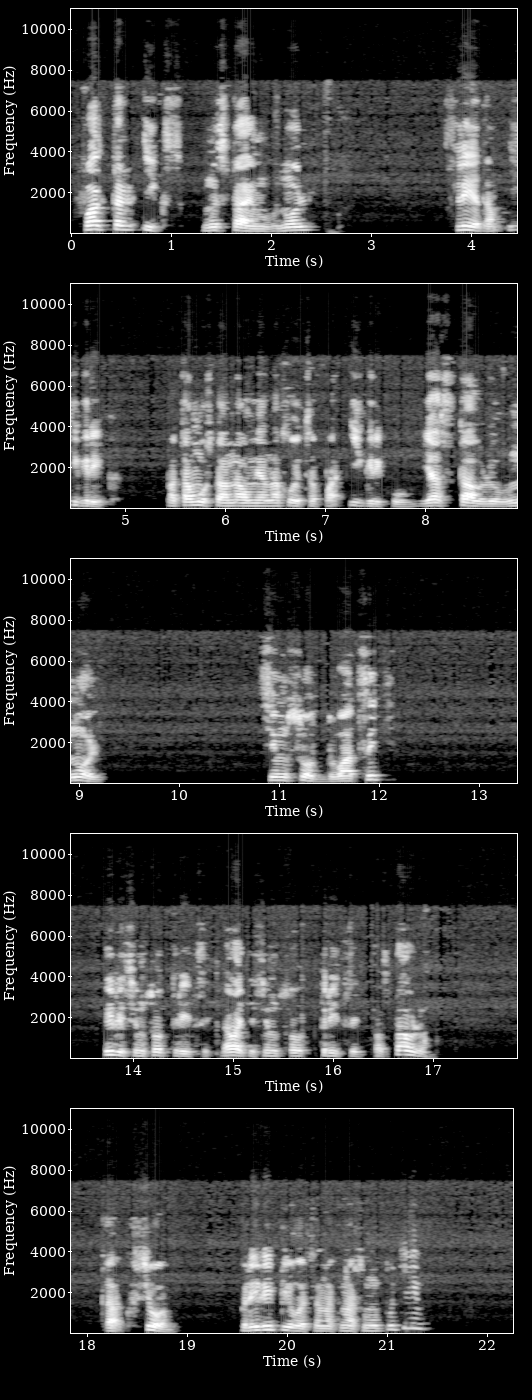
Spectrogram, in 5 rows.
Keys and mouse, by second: 0.9-2.6 drag, 4.6-17.1 drag.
